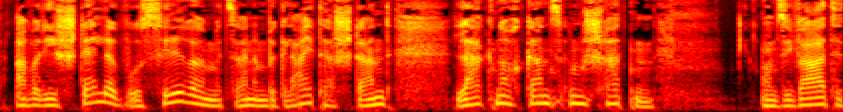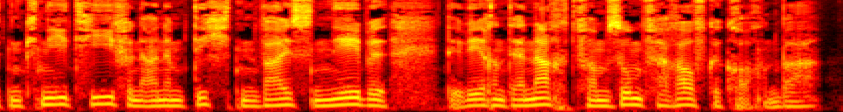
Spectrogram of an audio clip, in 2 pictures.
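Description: A man reads an adventure story aloud in a measured, scripted way. His voice is slightly husky, at an ordinary pitch. The recording is dry and close, with no room sound. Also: no echo. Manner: measured storytelling, first person. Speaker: audiobook narrator. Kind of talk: scripted narration.

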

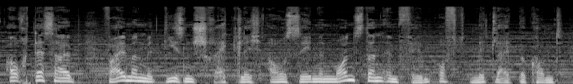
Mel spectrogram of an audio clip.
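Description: A man giving calm, explanatory scripted narration. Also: mid-range voice, unhurried. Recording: music playing under the voice.

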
